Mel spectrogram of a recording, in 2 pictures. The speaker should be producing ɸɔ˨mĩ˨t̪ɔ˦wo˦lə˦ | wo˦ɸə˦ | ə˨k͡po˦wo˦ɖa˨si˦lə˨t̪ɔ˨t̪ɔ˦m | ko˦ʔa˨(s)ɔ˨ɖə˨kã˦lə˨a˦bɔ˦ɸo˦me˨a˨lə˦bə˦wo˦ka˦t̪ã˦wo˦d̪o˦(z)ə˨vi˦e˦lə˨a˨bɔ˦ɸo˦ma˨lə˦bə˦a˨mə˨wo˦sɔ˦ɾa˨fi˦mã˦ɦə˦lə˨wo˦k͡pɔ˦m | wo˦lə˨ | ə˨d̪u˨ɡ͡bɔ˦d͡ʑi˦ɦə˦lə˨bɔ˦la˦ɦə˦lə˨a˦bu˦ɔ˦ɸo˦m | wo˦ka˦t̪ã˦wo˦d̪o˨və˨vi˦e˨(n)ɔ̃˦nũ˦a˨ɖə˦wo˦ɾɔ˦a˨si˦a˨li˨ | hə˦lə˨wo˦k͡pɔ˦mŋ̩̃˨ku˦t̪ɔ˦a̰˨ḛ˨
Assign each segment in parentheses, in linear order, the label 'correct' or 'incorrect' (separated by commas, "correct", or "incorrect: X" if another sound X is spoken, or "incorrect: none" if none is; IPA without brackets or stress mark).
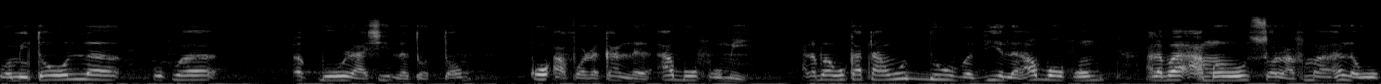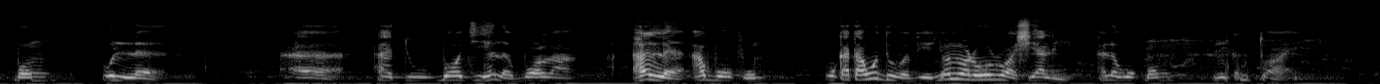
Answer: incorrect: f, incorrect: v, incorrect: ɲ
